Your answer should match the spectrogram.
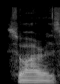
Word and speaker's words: Soares: Soares, is, is it? Cedric Suarez. Suarez, yeah. – Suarez. – Like Luis Suarez.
